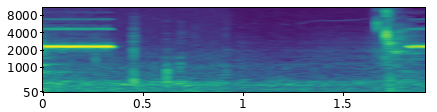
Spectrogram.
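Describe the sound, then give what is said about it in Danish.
A steady, high-pitched tree cricket trill pulses rapidly, drops out for over a second, then resumes after a brief rustle. It's continuous and fairly soft, like a background insect on a quiet evening. “Og som man kan høre i podcasten, er der både lyden naturen, som den træforkyldning, man kan høre i baggrunden, og den menneskeskabte lyd, der kan være interessant.”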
